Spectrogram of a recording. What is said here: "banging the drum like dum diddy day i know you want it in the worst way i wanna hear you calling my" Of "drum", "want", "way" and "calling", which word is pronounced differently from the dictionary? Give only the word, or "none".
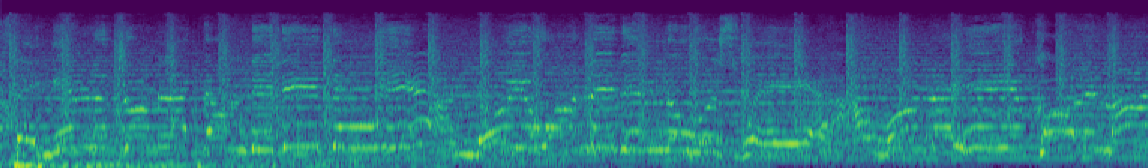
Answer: want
